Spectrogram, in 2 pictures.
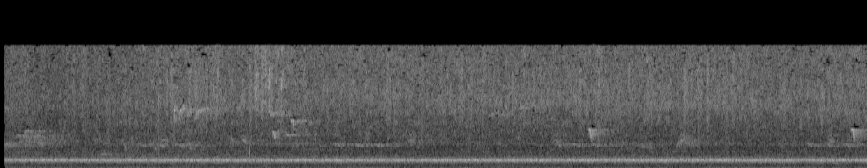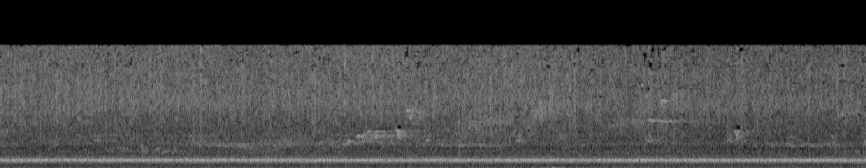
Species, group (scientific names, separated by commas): Magicicada tredecim, Cicadidae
